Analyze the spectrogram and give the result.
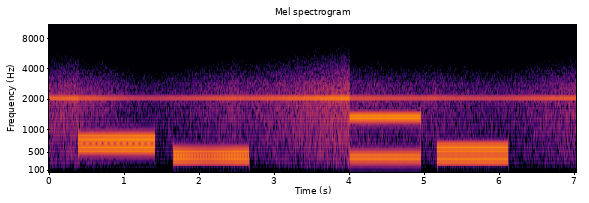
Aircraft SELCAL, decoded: GK-BE CR-BG

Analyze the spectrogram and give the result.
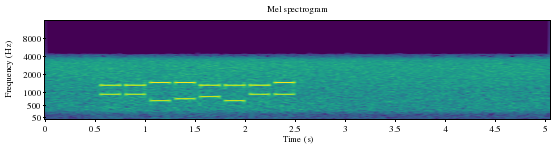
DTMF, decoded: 0036820#

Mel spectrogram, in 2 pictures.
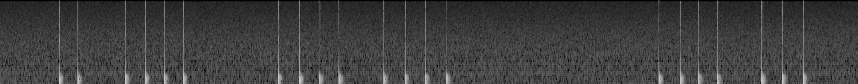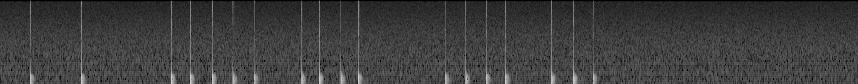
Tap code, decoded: IT SAYS

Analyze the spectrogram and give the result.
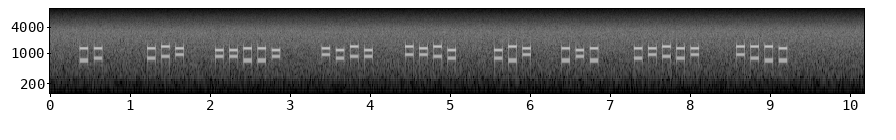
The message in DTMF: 25 590 77227 0497 #094 430 272 50950 #632

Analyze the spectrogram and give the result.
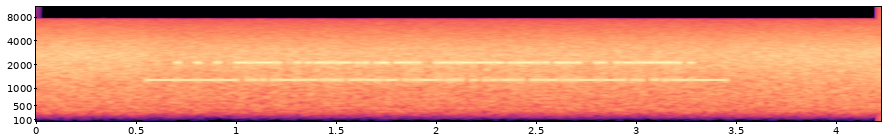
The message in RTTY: QRZ? DE CE4XAE K

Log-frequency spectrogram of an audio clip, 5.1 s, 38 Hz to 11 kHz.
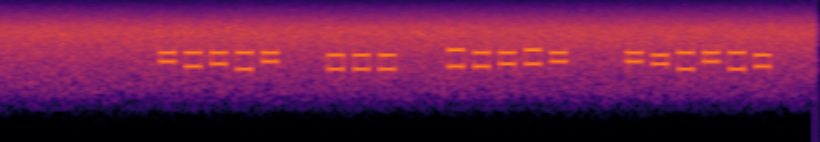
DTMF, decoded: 05820 111 65890 072024

